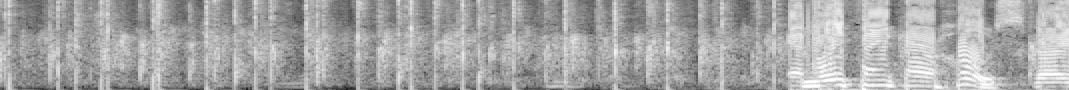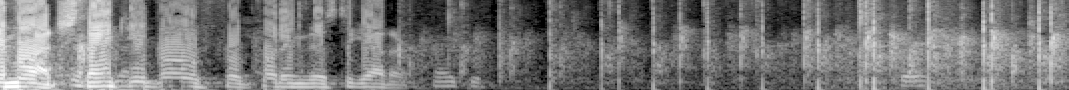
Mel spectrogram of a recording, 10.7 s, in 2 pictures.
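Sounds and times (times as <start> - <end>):
audience applause thanking a discussion panel: 0.0 - 10.6
speech: 4.0 - 7.9.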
